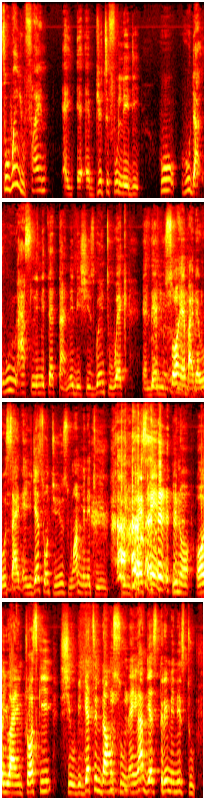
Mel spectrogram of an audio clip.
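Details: Adult speaker; ordinary conversational speech.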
